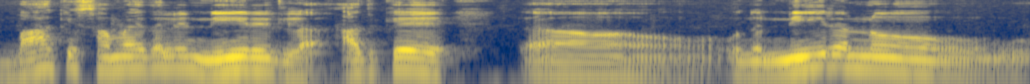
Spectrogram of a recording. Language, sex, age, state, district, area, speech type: Kannada, male, 60+, Karnataka, Udupi, rural, spontaneous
